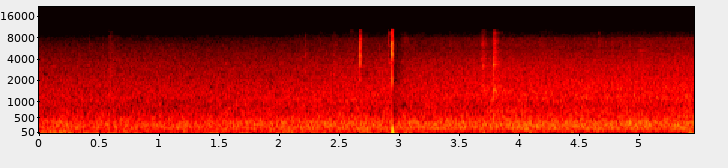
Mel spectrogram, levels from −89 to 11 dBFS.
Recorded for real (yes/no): yes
